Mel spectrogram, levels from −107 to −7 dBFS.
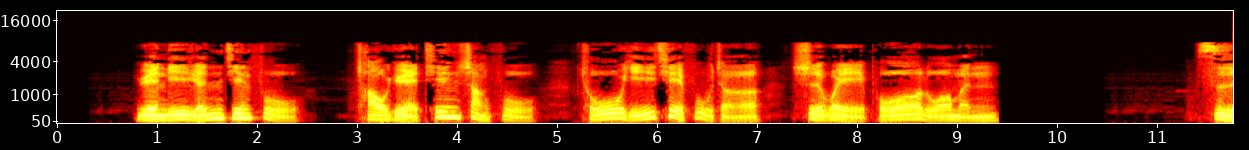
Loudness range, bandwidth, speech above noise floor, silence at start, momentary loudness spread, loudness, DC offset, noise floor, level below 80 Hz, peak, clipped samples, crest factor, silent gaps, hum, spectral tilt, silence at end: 5 LU; 8 kHz; 58 dB; 0.8 s; 12 LU; -24 LUFS; under 0.1%; -81 dBFS; -50 dBFS; -4 dBFS; under 0.1%; 22 dB; 9.44-10.47 s; none; -5 dB/octave; 0 s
